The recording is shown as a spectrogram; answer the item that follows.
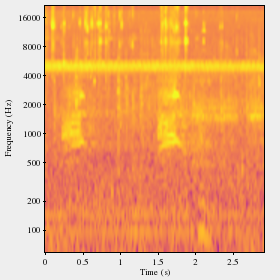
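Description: Caged poultry honk from a cart piled high with sacks and baskets. A few short, nasal calls rise above steady background noise, with no talk.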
